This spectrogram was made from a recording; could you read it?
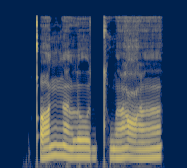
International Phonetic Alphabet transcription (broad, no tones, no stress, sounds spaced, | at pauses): qʼ a ŋ ã l o d tʰ w ɐ̃ ʕ ɐ̃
